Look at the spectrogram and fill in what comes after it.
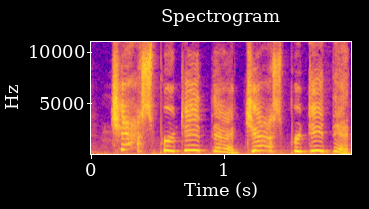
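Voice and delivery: very high-pitched screaming. Retelling a moment from a stream: imitating Phil screaming. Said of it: "Phil just starts screaming".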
